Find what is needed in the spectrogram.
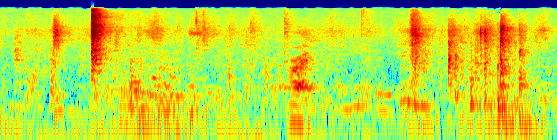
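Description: Classroom room sound: low voices and shuffling, with one sharp click just under a second in and a few lighter knocks near the end.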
